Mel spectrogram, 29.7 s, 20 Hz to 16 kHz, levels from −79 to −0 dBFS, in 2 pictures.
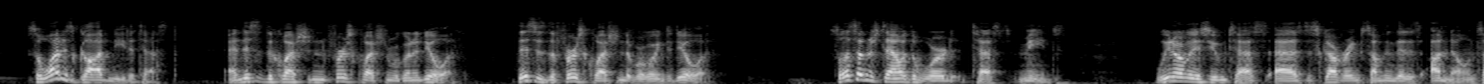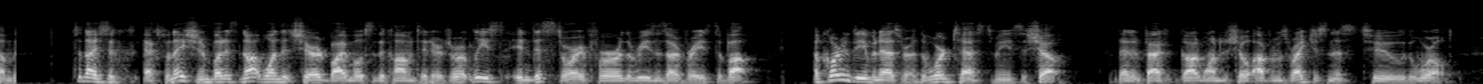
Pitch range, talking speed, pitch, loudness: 90-130 Hz, 200 wpm, 100 Hz, -22 LUFS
